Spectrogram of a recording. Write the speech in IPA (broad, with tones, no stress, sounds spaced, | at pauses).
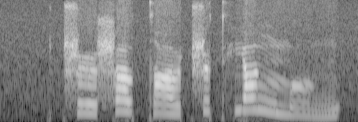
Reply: ʈ͡ʂ ɻ̩˧˥ ʂ ɑ˧ ʊ̯ t̪ ɑ˧˥ ʊ̯ ʈ͡ʂ ɻ̩˧ t̪ʰ j ɑ˥˩ ŋ m ʊ˨˩˦ ŋ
